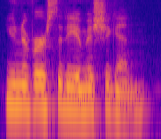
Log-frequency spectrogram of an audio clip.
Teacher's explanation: You can just make it a schwa. We reduce the word of to just the schwa a lot.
